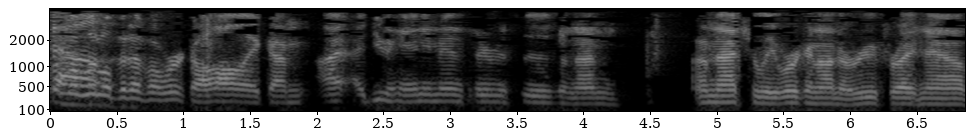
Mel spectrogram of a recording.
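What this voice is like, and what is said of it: Dry, monotone delivery. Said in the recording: “you're just like kind of dry about it ... I'm as monotone as a monotone gift”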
